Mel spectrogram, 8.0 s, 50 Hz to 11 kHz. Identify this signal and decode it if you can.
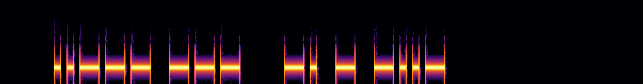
Morse code, heard as a keyed tone, about 15 wpm, 700 Hz. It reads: 2O NTX
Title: Winter Field Day Exchanges Encore 15wpm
